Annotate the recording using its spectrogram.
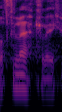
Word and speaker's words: Llanelli: Llanelli.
